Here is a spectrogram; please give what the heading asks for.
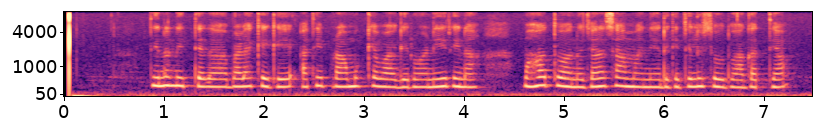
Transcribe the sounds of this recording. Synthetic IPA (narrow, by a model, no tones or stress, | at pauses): d̪̥inɐnit̪jɐd̪ɐbɐɭɐkeɡe̞ʔɐt̪ipɾaːmukʰjɐʋaːɡiɾuʋɐniːɾinɐ | mɐɦɐt̪wʋɐʋɐnːud͡ʒɐnɐsaːmaːnjɐɾiɡe̞t̪ilisuʋud̪uɐɡɐt̪jɐ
